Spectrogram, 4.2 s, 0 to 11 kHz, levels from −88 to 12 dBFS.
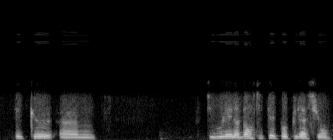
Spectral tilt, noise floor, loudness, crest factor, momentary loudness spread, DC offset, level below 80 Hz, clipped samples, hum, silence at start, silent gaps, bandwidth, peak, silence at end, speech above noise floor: -10 dB/octave; -69 dBFS; -19 LUFS; 18 dB; 11 LU; under 0.1%; -66 dBFS; under 0.1%; none; 0.2 s; none; 3.9 kHz; -2 dBFS; 0.05 s; 51 dB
